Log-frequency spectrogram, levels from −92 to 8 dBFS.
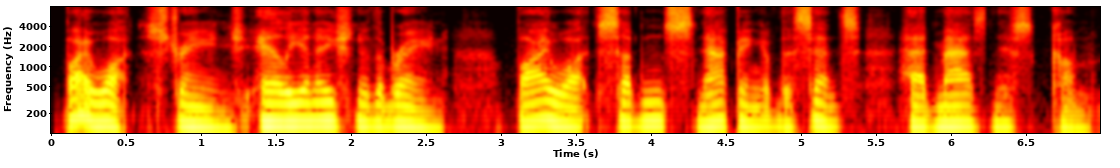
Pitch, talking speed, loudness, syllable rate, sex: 130 Hz, 145 wpm, -17 LUFS, 4.5 syllables/s, male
